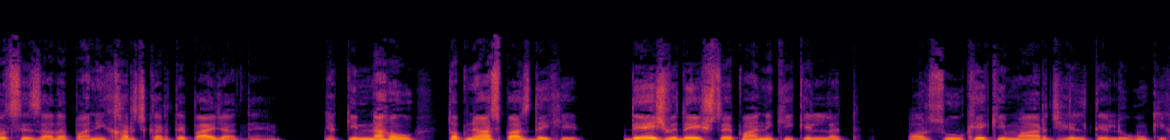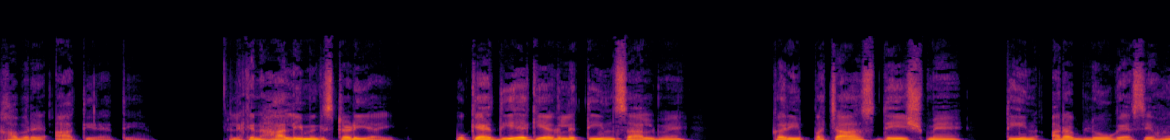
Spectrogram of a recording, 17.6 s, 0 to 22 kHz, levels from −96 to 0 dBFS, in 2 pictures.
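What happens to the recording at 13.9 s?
Nothing goes wrong at 13.9 s: the speech runs on intact through that moment, with no dropout, click or other fault.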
